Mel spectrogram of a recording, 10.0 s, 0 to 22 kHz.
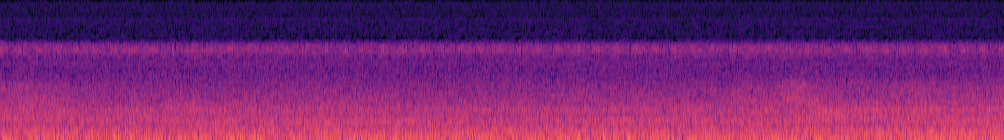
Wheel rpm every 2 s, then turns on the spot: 0, 0, 0, 0, 0.
none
